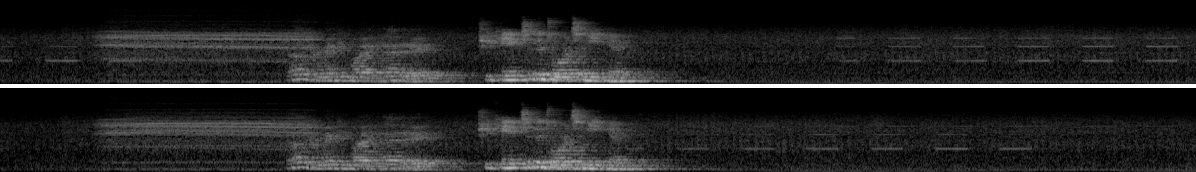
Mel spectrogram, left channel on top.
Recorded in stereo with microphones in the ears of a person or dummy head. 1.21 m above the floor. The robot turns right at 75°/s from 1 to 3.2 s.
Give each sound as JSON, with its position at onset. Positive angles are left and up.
{"t": 2.9, "sound": "a man speaking", "side_deg": -30, "distance_m": 0.8}
{"t": 4.8, "sound": "a woman speaking", "side_deg": -75, "distance_m": 1.3}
